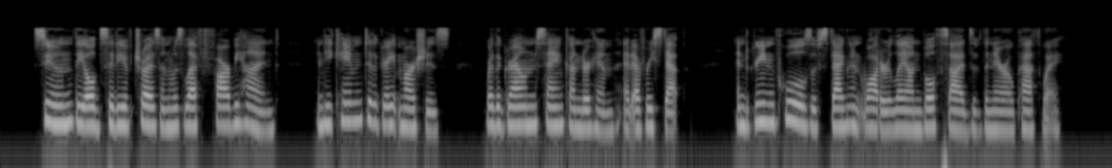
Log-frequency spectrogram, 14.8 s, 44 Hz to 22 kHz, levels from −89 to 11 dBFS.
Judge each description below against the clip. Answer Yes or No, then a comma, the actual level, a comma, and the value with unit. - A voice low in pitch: No, high, 205 Hz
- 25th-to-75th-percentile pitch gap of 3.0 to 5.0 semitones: No, narrow, 2.4 semitones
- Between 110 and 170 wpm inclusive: Yes, average, 160 wpm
